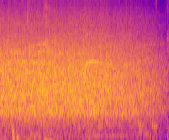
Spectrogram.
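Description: An audience bursts into steady, dense applause, many hands clapping together in a bright continuous wash that holds strong before gently tapering off near the end.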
